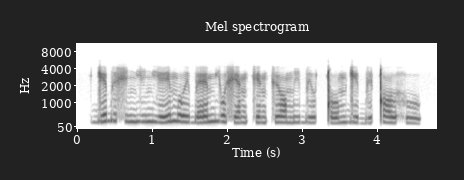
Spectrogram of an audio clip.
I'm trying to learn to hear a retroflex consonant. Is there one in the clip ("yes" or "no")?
no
